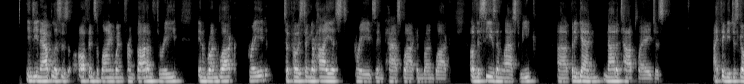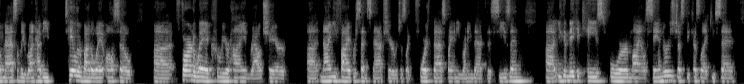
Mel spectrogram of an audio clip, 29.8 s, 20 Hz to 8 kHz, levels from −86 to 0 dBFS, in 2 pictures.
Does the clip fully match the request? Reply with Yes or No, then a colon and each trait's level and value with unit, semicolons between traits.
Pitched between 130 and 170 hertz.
Yes: low, 135 Hz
